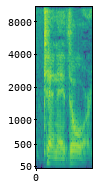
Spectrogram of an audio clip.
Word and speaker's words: tenedor: word that phrase again if a word ends in in l z r or D the very last vow gets stress so this is tenor you're stressing the The Last Vow The Last Vow which is O now I like butter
